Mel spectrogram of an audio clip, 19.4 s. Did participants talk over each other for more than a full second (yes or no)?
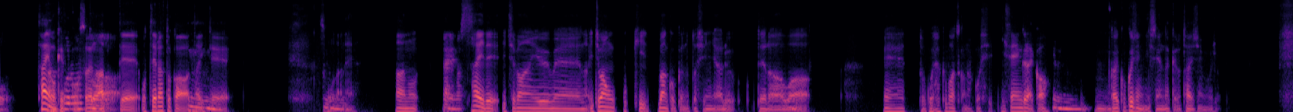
yes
